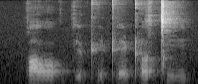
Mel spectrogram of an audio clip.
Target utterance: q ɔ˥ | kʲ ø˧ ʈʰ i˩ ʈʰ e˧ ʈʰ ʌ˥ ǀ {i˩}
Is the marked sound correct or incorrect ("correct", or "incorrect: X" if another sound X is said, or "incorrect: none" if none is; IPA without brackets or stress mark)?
incorrect: i˥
